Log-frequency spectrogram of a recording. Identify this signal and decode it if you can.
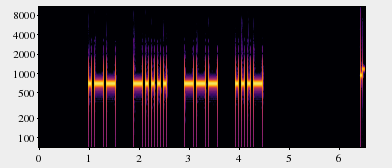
Morse code, heard as a keyed tone, about 20 wpm, spaced as for 15 wpm, 700 Hz. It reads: W6OV
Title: 193 Lesson 31g - Letter v - Call Signs 20wpm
